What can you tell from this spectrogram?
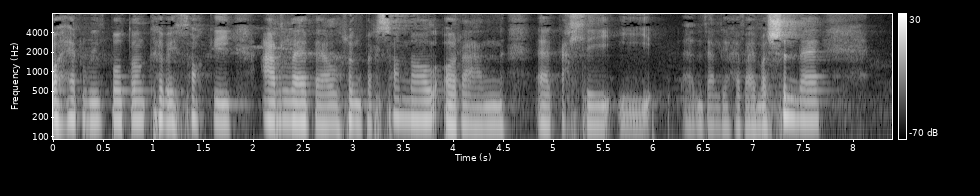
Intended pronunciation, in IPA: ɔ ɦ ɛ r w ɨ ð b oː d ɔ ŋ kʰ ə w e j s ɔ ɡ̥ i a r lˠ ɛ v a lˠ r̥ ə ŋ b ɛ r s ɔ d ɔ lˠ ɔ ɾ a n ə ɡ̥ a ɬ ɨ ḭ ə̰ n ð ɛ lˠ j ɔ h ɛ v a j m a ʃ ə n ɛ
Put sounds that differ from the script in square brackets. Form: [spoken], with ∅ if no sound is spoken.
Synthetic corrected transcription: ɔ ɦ ɛ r w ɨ ð b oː d ɔ [n] kʰ ə [v] e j [θ] ɔ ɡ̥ i a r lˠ ɛ v [ɛ] lˠ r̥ ə ŋ b ɛ r s ɔ [n] ɔ lˠ ɔ ɾ a n ə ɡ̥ a ɬ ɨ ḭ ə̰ n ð ɛ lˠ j ɔ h ɛ v a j m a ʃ ə n ɛ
